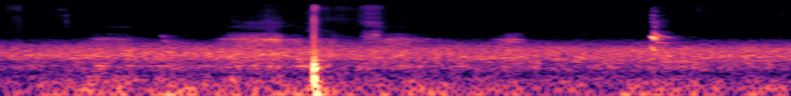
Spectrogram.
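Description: Faint outdoor ambience with distant bird calls, broken by one sharp click about two and a half seconds in and a short falling squeak near the end.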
